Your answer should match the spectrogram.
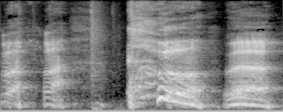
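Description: old man coughing

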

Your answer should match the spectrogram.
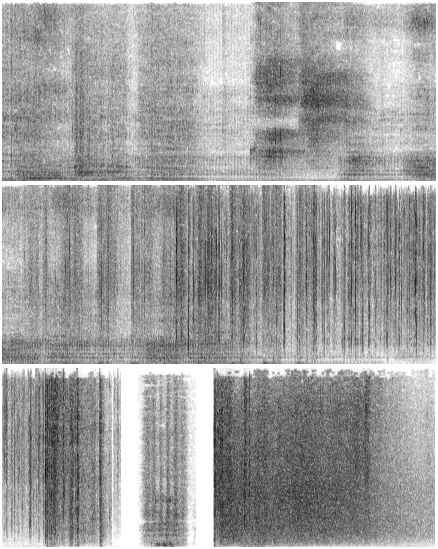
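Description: tigers roaring

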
